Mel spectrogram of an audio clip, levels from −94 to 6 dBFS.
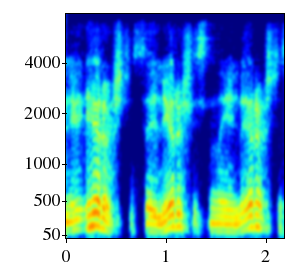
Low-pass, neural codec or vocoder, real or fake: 7.2 kHz; codec, 16 kHz, 1.1 kbps, Voila-Tokenizer; fake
